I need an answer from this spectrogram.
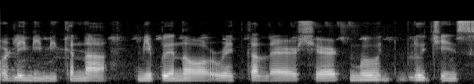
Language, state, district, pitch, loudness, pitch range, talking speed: Chakhesang, Nagaland, Dimapur, 100 Hz, -17 LUFS, 95-105 Hz, 150 wpm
